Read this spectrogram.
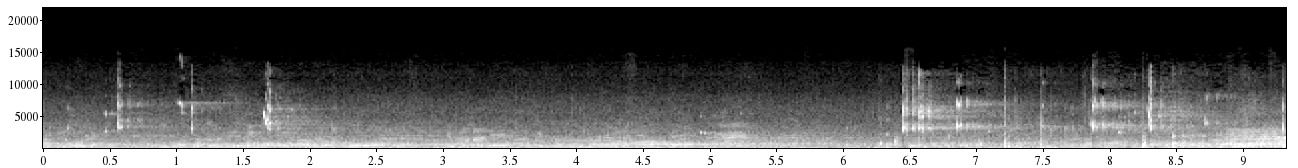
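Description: Paddles strike a ball with sharp pops in an echoing hall.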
